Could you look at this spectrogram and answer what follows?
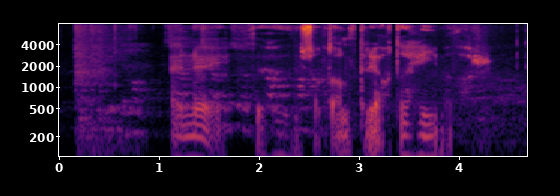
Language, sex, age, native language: Icelandic, other, 13, Icelandic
